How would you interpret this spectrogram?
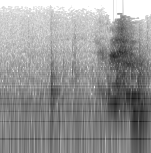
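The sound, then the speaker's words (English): A single sharp sneeze bursts out near the end, loud and breathy after a short stretch of quiet room tone with a faint click. “God bless you.”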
